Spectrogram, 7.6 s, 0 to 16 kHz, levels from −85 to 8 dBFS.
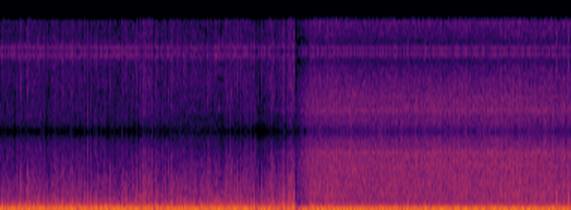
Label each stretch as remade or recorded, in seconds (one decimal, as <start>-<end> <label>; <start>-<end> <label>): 0.0-2.4 recorded; 2.4-3.0 remade; 3.0-7.6 recorded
